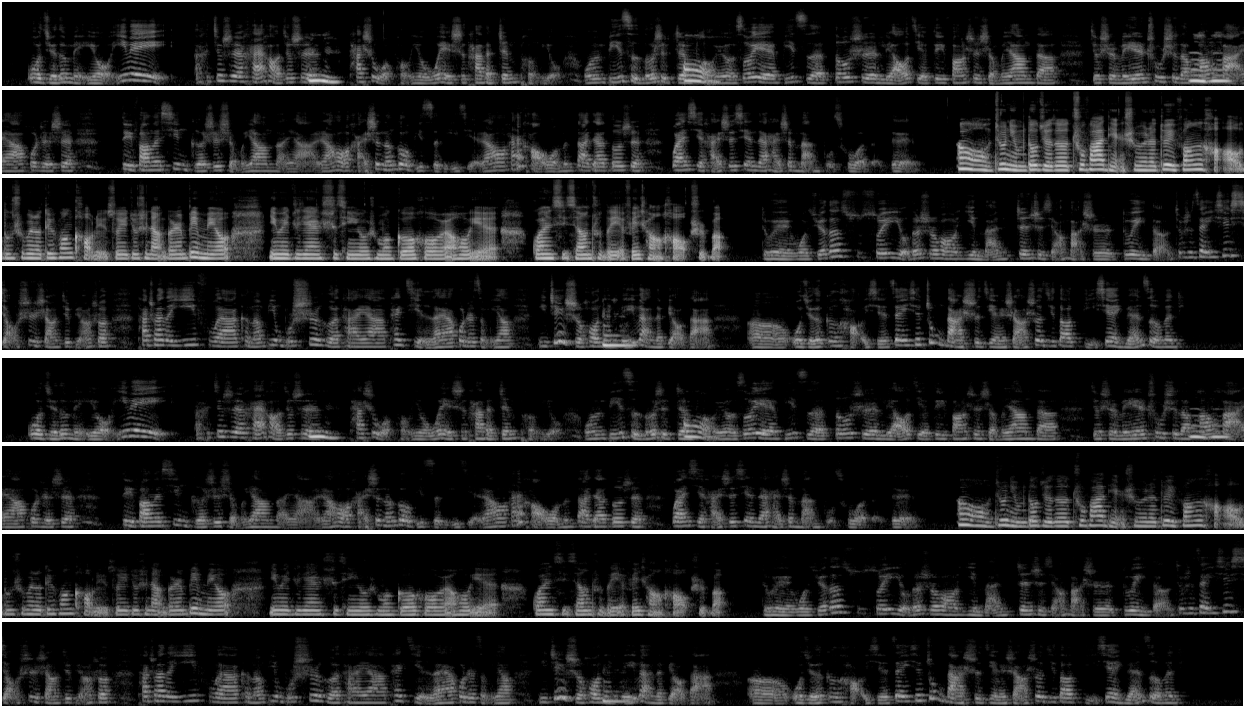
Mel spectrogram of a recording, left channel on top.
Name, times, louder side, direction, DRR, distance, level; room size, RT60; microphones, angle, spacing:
voice 1, 0.3-1.6 1.9-3.2 3.5-21.6 32.4-49.1, left 1 dB, 55° left, 1.0 m, -34 dB
voice 2, 3.0-3.4 6.8-7.2 11.9-12.3 22.0-32.1 43.3-43.6, left 6 dB, 70° left, 0.3 m, -24 dB
3.3 x 2.4 x 2.7 m
head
